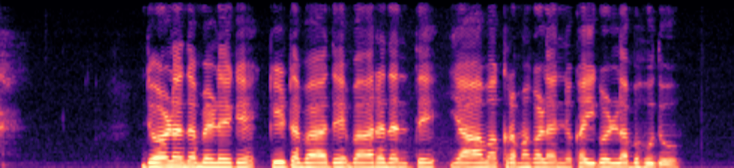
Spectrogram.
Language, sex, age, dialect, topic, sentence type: Kannada, female, 36-40, Coastal/Dakshin, agriculture, question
